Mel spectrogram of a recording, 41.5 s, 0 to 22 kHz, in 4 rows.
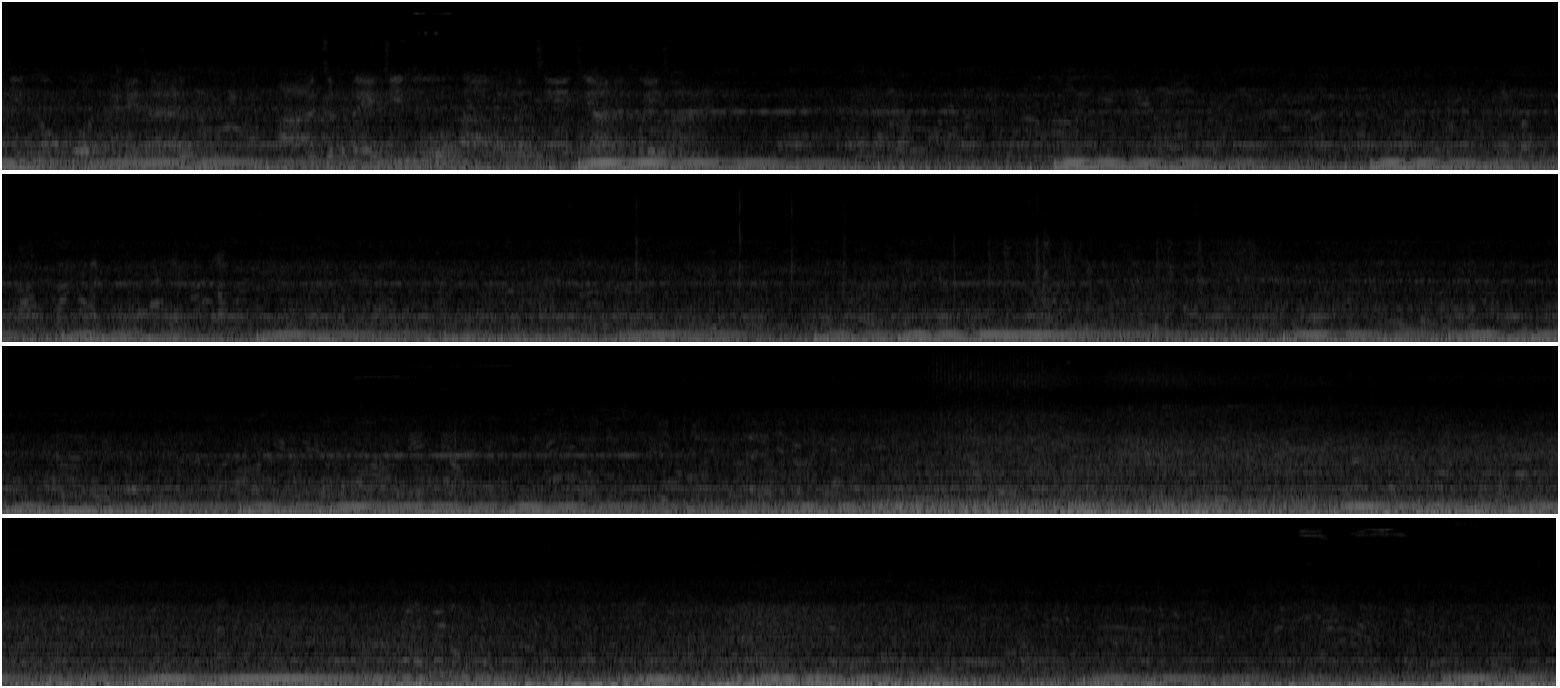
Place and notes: Yanping S. Rd., Taipei City - Traditional Festivals
Traditional Festivals, Mazu (goddess), Binaural recordings, Zoom H6+ Soundman OKM II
